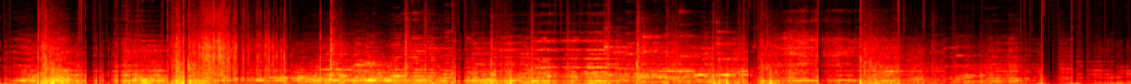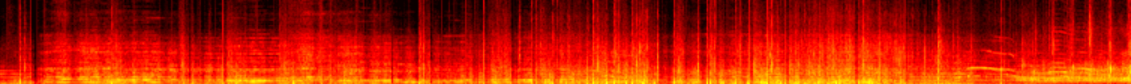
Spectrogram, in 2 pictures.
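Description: Fireworks bursting many times in quick succession, fairly small bursts rather than big booms, over the show's music playing throughout.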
